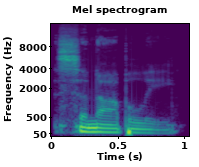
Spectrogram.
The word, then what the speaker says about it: Sinopoli: Sinopoli, rhymes with monopoly, Icarus Devices.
